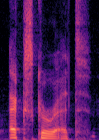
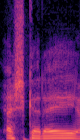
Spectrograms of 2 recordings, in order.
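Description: First: The name is said in an anglicized way. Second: The name is said closer to the local way. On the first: This is how English-speaking tourists say it. The speaker calls it wrong. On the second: This is closer to how the name is really said. The speaker calls it right. "the actual pronunciation is something similar to"

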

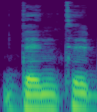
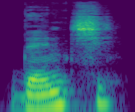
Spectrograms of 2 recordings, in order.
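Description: First: The final t is a plain hard t. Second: The final t sounds soft, like 'ch'. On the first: This is the European Portuguese pronunciation. "those are pronounced very, very as you would do in Spanish" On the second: This is the Brazilian Portuguese pronunciation. "When you go to Brazil, you get this kind of interesting twist on that"

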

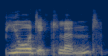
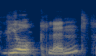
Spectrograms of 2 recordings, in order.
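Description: First: The surname has an extra middle syllable. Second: The surname has just two syllables. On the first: The speaker calls it wrong. "I pronounced it wrong" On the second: The speaker calls it right. "let me try again"

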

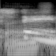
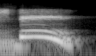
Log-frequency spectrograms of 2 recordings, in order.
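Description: First: The last syllable sounds like 'stine'. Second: The last syllable sounds like 'steen'. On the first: The speaker calls it wrong. "It was never like Stein" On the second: The speaker calls it right. "It was Steen"

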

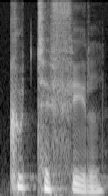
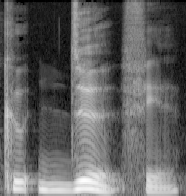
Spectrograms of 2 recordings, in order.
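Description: First: The middle consonant is devoiced, like a t. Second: The middle consonant is voiced, a clear d. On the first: This is the easier, less effortful way people say it. "when a lot of French people are saying this phrase, they will say" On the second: This is the fully voiced form that takes more effort.

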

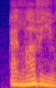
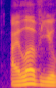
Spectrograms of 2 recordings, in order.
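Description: First: The line sounds warm and heartfelt. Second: The line sounds flat and almost sarcastic. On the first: The speaker calls it right. "and then Femme Shep is like" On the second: The speaker calls it wrong. "So Male Shepard is like"

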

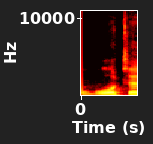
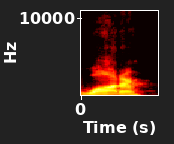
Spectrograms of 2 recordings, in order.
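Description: First: It is said in a British accent. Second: It is said in an American accent.

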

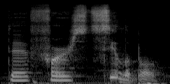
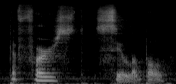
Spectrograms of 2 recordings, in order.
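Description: Both takes have the same delivery.

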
